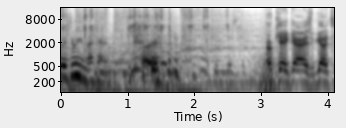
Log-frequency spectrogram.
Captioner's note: laughing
